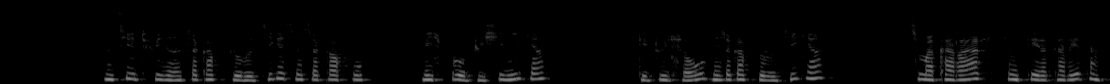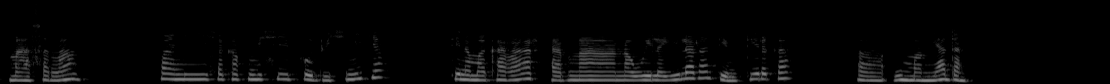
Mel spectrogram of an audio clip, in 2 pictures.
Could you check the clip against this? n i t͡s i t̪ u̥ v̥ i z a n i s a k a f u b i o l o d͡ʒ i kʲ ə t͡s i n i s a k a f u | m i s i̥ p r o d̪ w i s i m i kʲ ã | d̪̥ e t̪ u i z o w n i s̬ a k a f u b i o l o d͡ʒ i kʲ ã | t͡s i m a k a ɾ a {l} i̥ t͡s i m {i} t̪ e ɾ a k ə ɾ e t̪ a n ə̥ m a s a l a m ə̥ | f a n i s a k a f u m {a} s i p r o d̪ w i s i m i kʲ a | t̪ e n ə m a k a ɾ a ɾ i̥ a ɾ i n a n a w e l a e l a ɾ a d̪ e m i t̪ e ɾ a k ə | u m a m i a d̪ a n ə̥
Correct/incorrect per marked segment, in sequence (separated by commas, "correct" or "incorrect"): incorrect, correct, incorrect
